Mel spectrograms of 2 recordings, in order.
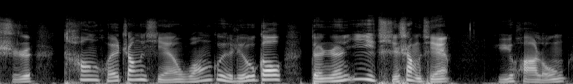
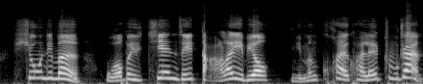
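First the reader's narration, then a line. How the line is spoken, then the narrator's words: Loud shout. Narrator (Chinese): 岳飞大叫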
